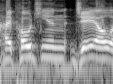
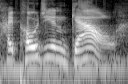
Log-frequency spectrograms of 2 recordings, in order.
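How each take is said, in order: First: The second word starts with a j sound. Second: The second word starts with a hard g. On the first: The speaker calls it right. "It's pronounced jail" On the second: The speaker calls it wrong. "I don't think I'm saying it correctly"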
